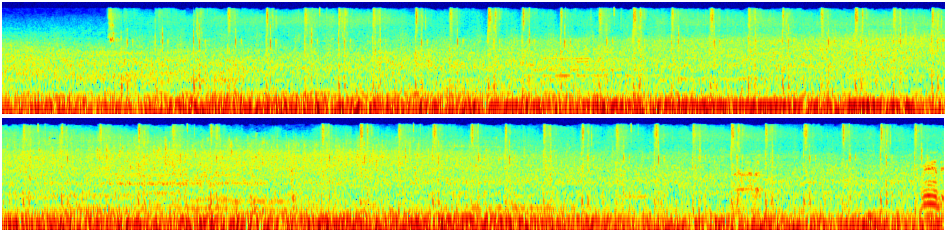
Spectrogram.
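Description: Quick footsteps run over a hard path.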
